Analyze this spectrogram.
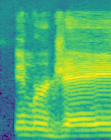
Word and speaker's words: Immerj: And again, I should also point out, it's Immerj is what it looks like. It's Immerj as an immersive journalism. This was Walter's conception here, but it's Immerj is immersive journalism, but it's pronounced Immerj.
